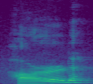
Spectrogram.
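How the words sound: The R sound at the end is pronounced. "You see how I'm pronouncing the R"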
